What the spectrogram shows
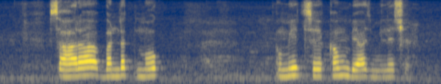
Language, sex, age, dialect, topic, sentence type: Magahi, male, 18-24, Northeastern/Surjapuri, banking, statement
